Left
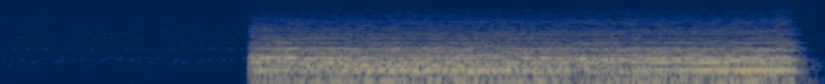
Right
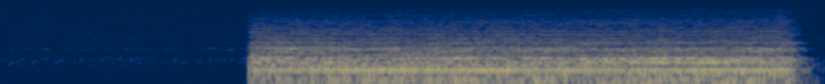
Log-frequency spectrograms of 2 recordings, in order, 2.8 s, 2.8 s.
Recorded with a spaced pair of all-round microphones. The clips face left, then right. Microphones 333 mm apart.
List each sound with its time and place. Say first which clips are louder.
0.8 s running footsteps: right 2 dB; 15° right (ahead or behind), 1.8 m; by 2.6 s 30° right (ahead or behind), 1.9 m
